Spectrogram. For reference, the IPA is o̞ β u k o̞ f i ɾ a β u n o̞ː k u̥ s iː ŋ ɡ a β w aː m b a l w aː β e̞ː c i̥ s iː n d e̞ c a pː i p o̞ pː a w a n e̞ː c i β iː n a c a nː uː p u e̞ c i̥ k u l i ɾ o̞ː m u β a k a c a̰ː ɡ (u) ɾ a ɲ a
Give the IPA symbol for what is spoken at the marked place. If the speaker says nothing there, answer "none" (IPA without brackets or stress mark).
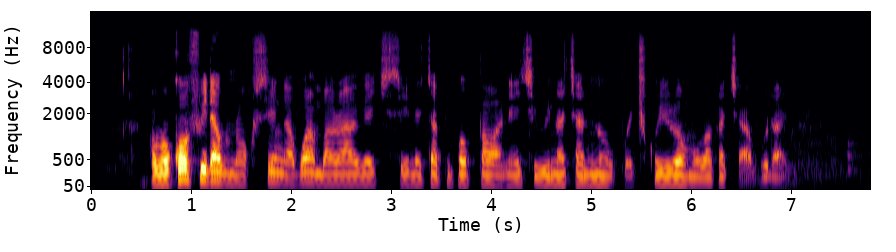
u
